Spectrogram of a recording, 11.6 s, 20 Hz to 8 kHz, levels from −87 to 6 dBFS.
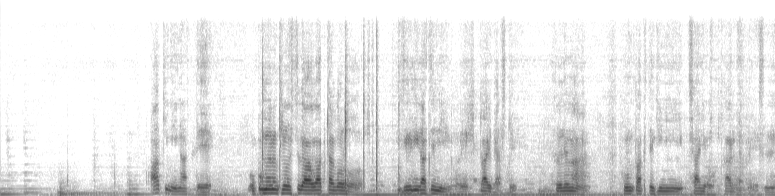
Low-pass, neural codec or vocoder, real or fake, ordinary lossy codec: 7.2 kHz; codec, 32 kHz, 1.9 kbps, SNAC; fake; none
